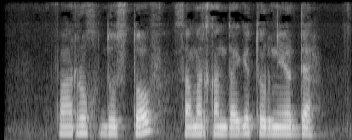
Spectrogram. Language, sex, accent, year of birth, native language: Uzbek, male, Qashqadaryo, 2000, Uzbek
